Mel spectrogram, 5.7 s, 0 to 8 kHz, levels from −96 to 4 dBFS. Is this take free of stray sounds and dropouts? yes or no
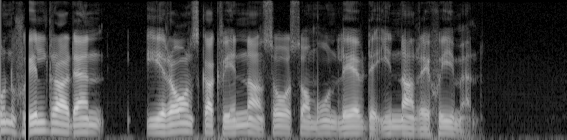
no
